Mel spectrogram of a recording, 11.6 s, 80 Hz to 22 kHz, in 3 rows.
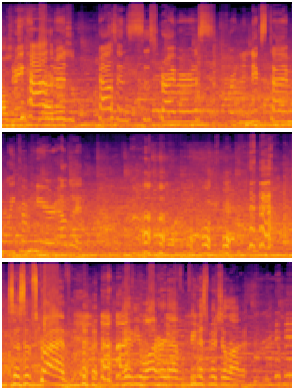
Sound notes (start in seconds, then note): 5.6 laughs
